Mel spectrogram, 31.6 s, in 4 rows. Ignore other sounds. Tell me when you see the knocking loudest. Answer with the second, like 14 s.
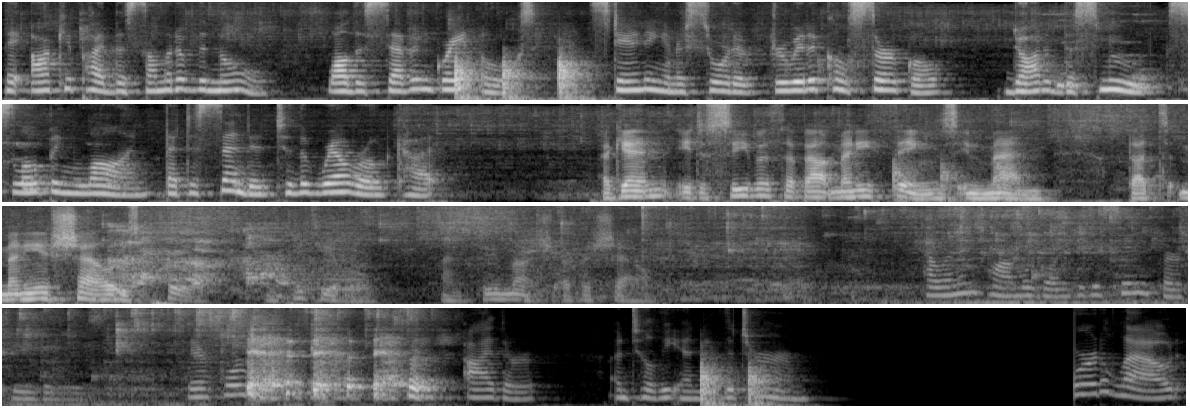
3 s.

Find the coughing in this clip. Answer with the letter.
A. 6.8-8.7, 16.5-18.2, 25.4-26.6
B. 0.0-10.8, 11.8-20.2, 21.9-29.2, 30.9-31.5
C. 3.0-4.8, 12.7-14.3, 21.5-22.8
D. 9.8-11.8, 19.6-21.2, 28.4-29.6
A.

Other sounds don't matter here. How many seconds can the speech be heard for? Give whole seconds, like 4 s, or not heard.
27 s.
